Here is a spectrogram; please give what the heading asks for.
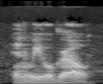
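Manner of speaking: ordinary talk, nothing marked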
